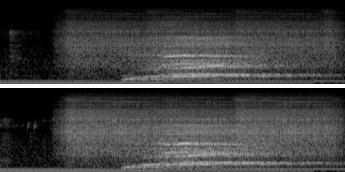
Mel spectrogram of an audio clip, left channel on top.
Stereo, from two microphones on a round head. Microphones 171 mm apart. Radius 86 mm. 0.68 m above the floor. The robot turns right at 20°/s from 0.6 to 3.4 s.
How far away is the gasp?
About 9 m.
